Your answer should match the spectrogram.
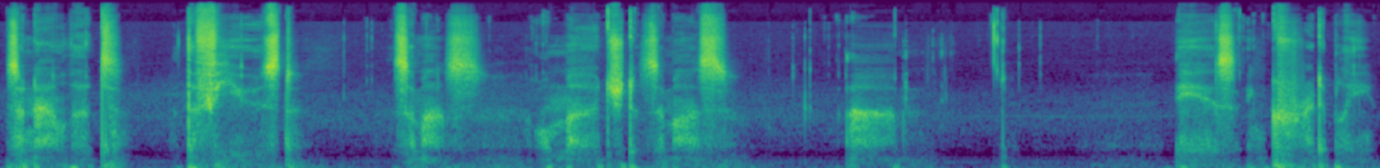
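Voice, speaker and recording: An ASMR host talks entirely in a breathy whisper. The delivery is very slow and unscripted, rambling gently through trivia and opinion. The whispered sound is very bright and sharp at the edges.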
